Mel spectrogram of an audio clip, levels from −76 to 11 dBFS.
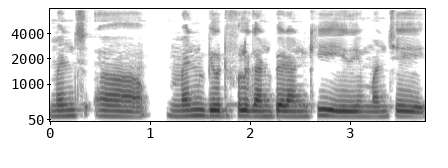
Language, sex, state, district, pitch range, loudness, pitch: Telugu, male, Telangana, Karimnagar, 135-150 Hz, -16 LUFS, 145 Hz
